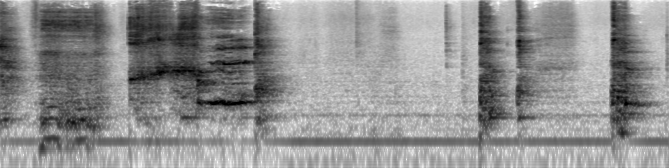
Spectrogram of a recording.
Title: girl coughing and spitting ❣️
